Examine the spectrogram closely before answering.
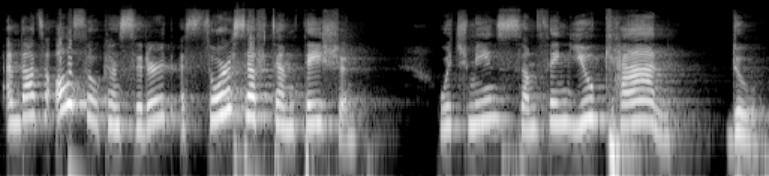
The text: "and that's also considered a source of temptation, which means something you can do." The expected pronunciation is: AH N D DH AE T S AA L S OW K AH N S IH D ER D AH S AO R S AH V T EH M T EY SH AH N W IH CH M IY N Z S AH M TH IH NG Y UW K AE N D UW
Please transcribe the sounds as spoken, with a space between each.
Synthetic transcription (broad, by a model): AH N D DH AE T S AA L S OW K AH N S IH D ER D AH S AO R S AH V T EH M T EY SH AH N W IH CH M IY N Z S AH M TH IH NG Y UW K AE N D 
